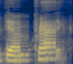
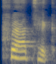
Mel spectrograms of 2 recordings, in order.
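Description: First: "democratic" with stress off "cra"; teacher showing a wrong "democratic" that sounds odd; misplaced stress. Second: "democratic" with stress on "cra"; teacher modelling "democratic" with stress on "cra". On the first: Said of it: "很怪啊". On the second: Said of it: "说一下啊". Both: Shown as a demonstration.

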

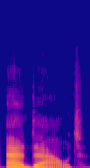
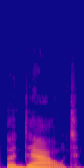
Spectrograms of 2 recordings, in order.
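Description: First: "Adult" stressed on the first syllable, AD-ult; British pronunciation. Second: "adult" stressed on the second syllable, uh-DULT; American pronunciation. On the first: English teacher gives the first version of a new word, British "Adult". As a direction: open with a clear a as in cat in "Adult". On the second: English teacher contrasts the American version for learners, saying "adult" as uh-DULT. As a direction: reduce the first vowel of "adult" to a schwa. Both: Shown as a demonstration. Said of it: "美式发音是adult".

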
